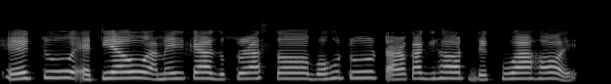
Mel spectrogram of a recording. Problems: constant background noise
